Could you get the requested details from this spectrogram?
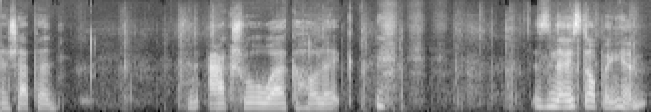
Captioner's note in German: lacht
